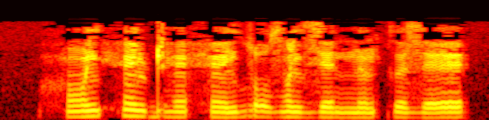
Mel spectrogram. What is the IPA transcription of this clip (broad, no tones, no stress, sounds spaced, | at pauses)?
h ɔ̃ lʲ h ɛ̃ lʲ ɖʱ ɛ̃ h ɛ̃ lʲ ʎ y zˤ ə̃ lʲ z ɛ n ə̃ k ə z ɛ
